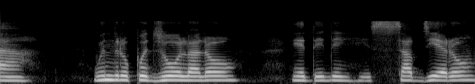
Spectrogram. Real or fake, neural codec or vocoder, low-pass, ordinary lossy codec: fake; codec, 16 kHz, 1 kbps, X-Codec, HuBERT features, trained on LibriSpeech; none; none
